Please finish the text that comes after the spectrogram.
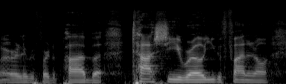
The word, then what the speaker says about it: Toshiro: I said it wrong earlier before the pod, but Toshiro.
